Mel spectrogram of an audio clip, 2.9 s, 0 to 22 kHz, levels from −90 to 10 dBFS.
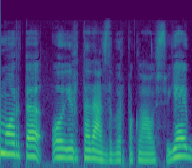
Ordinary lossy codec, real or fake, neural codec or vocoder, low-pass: AAC, 64 kbps; real; none; 14.4 kHz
